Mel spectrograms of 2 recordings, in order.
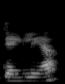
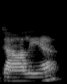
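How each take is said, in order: First: The name is said the usual British way. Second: The first syllable sounds like the surname Dahl. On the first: "In the UK, we normally would say Dahlia" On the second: "So in Sweden, they would say Dahlia"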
